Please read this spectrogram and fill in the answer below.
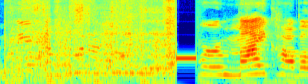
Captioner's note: screen beeps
